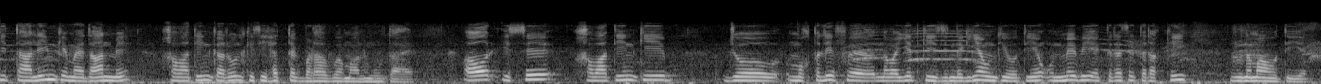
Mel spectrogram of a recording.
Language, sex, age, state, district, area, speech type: Urdu, male, 30-45, Uttar Pradesh, Azamgarh, rural, spontaneous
